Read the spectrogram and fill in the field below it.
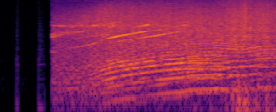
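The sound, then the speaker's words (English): Two soft clicks, then a small drone with a tiny camera attached kicks in with a loud, steady buzz, its high whining tones climbing in pitch as the motors spin up for takeoff at the Palisades in Fort Lee, New Jersey. No one speaks. “This little drone, tiny camera attached, lifts off effortlessly, buzzing around the Palisades in Fort Lee.”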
